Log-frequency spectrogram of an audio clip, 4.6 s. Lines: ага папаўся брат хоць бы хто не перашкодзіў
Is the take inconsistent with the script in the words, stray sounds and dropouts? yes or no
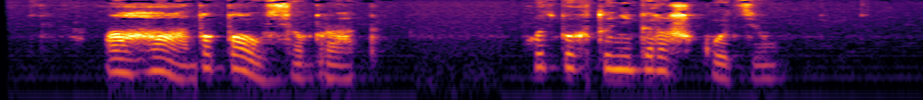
no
